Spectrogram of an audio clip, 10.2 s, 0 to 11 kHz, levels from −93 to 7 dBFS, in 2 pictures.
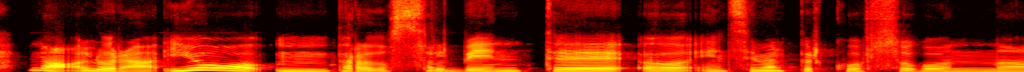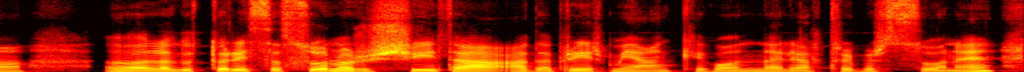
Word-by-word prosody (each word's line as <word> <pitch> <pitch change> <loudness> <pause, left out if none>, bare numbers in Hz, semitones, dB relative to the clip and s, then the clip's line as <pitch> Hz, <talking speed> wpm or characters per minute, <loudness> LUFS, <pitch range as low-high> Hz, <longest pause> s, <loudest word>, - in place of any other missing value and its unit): No, 330 -3 +5
allora 200 -8 +3
io, 310 0 +3
mhmm, 205 -2 -4
paradossalmente, 215 +1 0
uhm, 180 -2 +1
insieme 220 +4 -4
al 260 -1 -4
percorso 195 -4 -6
con, 190 0 -3 0.2
uhm, 180 +2 -3
la 180 0 +2
dottoressa 200 +3 0
sono 235 +5 +2
riuscita 200 0 +4
ad 195 -1 -1
aprirmi 180 0 -2
anche 175 +1 -6
con 175 -1 -4
le 170 -1 -4
altre 175 - -5
persone 195 +6 -2
195 Hz, 130 wpm, -25 LUFS, 180-220 Hz, 0.2 s, No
